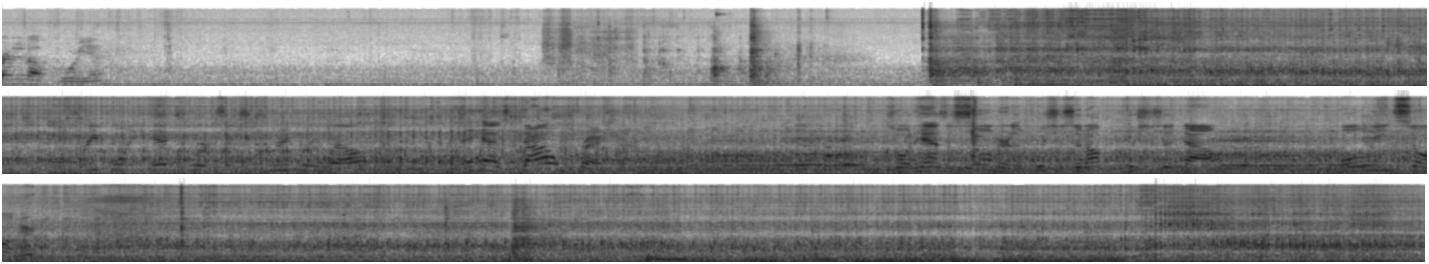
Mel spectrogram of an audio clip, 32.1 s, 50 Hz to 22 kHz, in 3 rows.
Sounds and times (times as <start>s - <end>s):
Vehicle: 0.0s - 32.0s.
